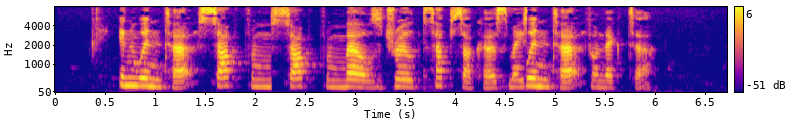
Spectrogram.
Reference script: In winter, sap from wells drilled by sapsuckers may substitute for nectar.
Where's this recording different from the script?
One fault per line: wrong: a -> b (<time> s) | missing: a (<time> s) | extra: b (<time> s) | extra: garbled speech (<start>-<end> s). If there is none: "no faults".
extra: sap from (2.1 s)
missing: by (3.7 s)
wrong: substitute -> winter (4.7 s)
